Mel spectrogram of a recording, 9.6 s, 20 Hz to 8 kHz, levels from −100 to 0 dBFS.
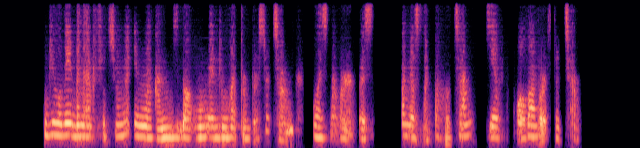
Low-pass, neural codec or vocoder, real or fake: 7.2 kHz; codec, 44.1 kHz, 0.9 kbps, DAC; fake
